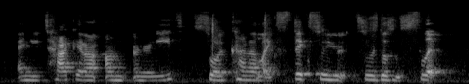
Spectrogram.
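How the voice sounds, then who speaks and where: With an American accent, a woman talks at a moderate pace over noticeable background noise. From Miami, Florida. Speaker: model and designer. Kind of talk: casual interview.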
